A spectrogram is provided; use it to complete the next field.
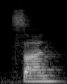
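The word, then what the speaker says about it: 三: also going to include two R and three son for obvious reasons but no the number four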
